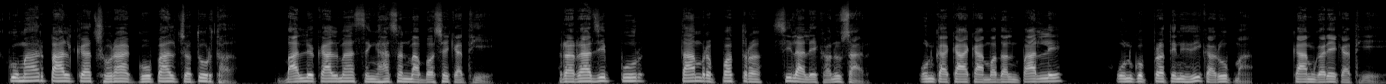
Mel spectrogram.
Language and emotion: Nepali, neutral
